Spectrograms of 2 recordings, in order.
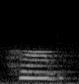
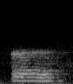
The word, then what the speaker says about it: herb: This is also pronounced without an H sound in American English. In British English, they pronounce it herb. In American English, it's herb.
